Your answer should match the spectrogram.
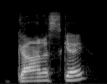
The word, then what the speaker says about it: Gannosuke: So I started with a match from War in '95 against Tarzan Goto and Gannosuke. I'm saying that right? – Donosuke. – Gannosuke. – Yeah. – Tarzan Goto and Gannosuke Yep.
